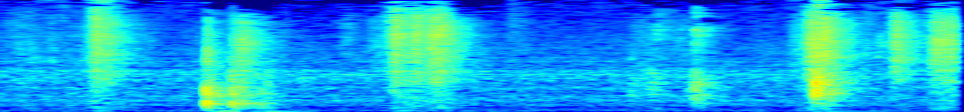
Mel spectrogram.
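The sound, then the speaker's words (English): Several heavy castle doors thud and creak as they're pushed shut, a string of dull knocks and scrapes spread over a few seconds, with a louder bang near the start and another toward the end. “Go to the castle, you push the doors to”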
